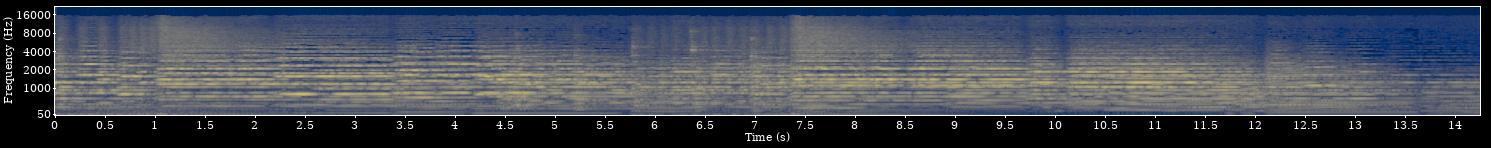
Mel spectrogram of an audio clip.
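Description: Full brass band, with trombones and low brass, playing a jubilant, triumphant passage with the tune over moving bass notes, heard as notation-software playback. There are bright crashing accents about a second in and again past the middle, and it eases off a little near the end.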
